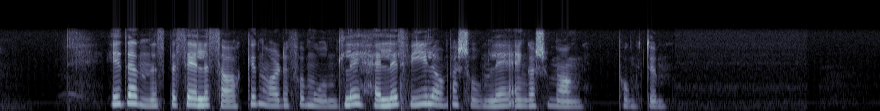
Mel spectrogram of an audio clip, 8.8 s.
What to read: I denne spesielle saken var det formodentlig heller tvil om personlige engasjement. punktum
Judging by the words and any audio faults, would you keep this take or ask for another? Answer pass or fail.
pass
